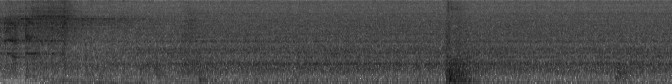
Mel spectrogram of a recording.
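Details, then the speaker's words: Engine running very rough at idle, uneven and lumpy with irregular missing beats and shaking, no power; misfire indicating a blown head gasket. "that's running very rough there's no you can hear that missing and shaking hopefully it's coming through so if it's missing and shaking in and You' got no power that's obviously another indication of um the head gasket gun"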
